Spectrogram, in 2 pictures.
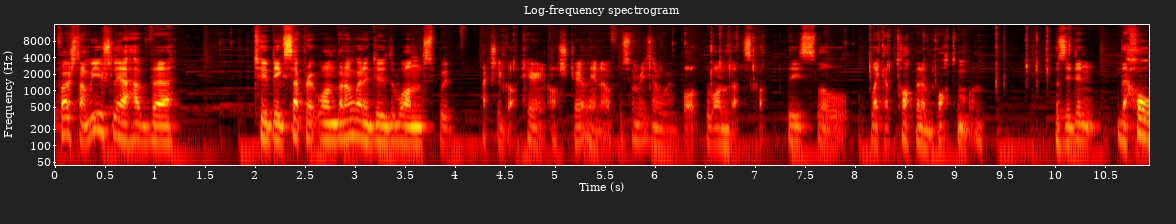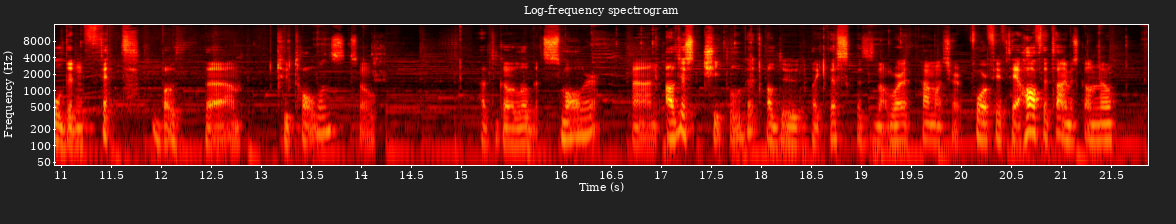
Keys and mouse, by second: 0.2 middle click, 0.7 middle click, 1.1 middle click, 1.6 click, 4.5 ctrl+r, 6.6 shift+d, 6.8 s, 7.0 z, 8.1-9.9 typing, 9.4 Escape, 11.4 middle click, 13.0 s, 13.2 z, 14.0 click, 14.9 e, 17.8 l, 18.6 a, 18.7 g, 19.2 click, 20.2 middle click, 21.3 shift+middle click.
